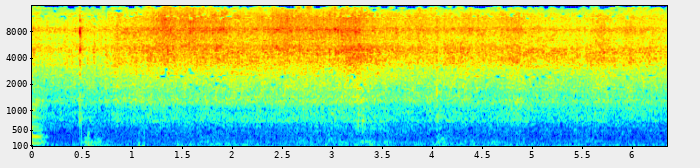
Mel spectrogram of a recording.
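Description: Long beans (mae karal) with onion and chilli frying in oil in a pot: a steady sizzling hiss. They are being cooked in the oil alone, with no water added.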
